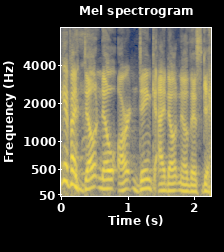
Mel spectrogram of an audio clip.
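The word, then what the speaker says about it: Artdink: heard of them what art say it again spell it art a r t d i n k art dink art dink uh published by Art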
